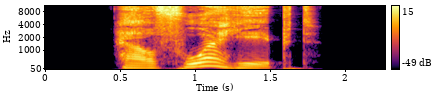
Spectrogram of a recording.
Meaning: inflection of hervorheben: 1. third-person singular dependent present 2. second-person plural dependent present
- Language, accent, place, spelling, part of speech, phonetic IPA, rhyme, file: German, Germany, Berlin, hervorhebt, verb, [hɛɐ̯ˈfoːɐ̯ˌheːpt], -oːɐ̯heːpt, De-hervorhebt.ogg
